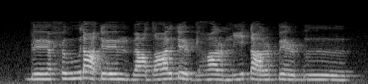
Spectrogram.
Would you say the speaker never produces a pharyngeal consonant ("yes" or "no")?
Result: no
